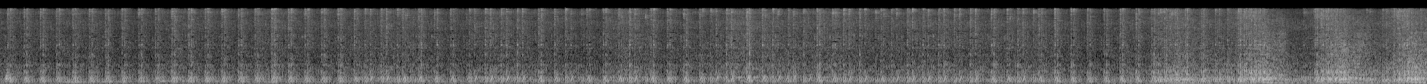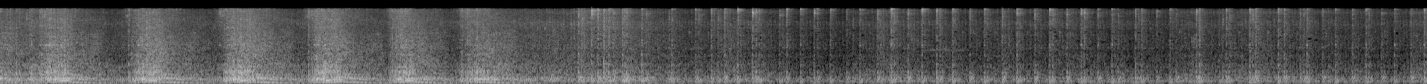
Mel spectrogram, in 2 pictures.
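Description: Saito FG-60R3 60 cc three-cylinder radial petrol engine with spark ignition, driving a 20x10 propeller. It idles steadily, then from about twelve seconds in is revved up and back down in a run of short blips for several seconds, before settling back to a steady idle.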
